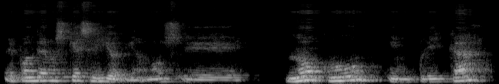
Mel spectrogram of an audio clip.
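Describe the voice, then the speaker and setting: A man's voice: mid-range voice, lively intonation, slow pace, warm tone. A man teaching a math lesson, explaining step by step and often checking with his students through short questions. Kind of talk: classroom lecture at a board. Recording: very echoey room, voice from far off the mic.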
